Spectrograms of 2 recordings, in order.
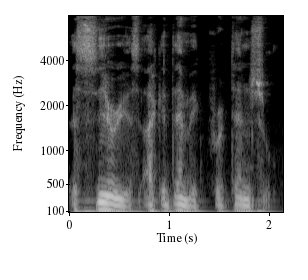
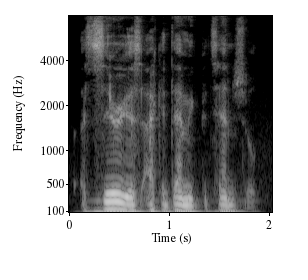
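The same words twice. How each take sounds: First: American accent try. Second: Second go at a posh American accent, serious stressed; American accent retry. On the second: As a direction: repeat the line in an American accent, pushing serious. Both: Shown as a demonstration. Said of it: "how to say this in an American accent".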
